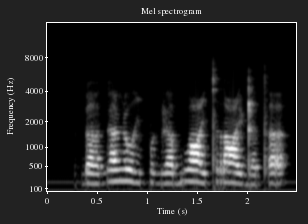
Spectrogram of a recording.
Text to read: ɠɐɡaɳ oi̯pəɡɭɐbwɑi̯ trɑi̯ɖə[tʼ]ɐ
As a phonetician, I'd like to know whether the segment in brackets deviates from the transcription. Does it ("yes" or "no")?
no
